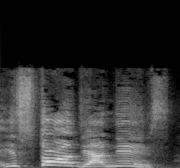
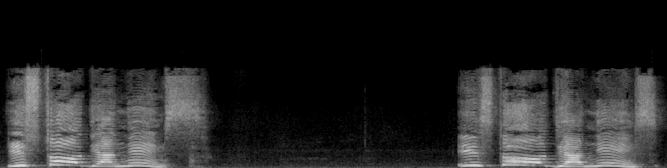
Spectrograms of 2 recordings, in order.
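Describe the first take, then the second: First: Said in the usual way. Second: He stole their names slow, stole pressed higher; emphatic repeat. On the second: Shown as a demonstration. Vlogger hammering the point to followers, slow emphatic. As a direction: spell out "stole" slowly for effect.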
